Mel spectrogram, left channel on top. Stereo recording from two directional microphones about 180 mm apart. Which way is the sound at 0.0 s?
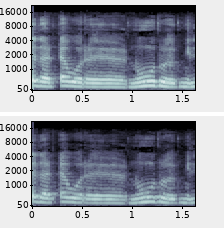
35° left (ahead or behind).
